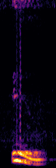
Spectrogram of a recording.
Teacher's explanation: Jadi, tinggi bawah dengan menggunakan lidah bagian belakang dan emm posisi bibirnya ini tertutup tetapi masih mendekati semi tertutup begitu. Jadi tidak sepenuhnya tertutup seperti U begitu. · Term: vokal U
